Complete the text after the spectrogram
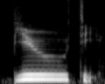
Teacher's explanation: we have a stop we have a semi vowel we have a vowel we have a stop and a vowel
